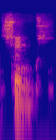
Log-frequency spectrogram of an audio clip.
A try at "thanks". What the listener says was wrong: теперь я слышу звук с... Тот принцип такой же, вы язык между зубами, а лучше к верхним его ведете. Th-th-th. И получается такой шепелявый.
